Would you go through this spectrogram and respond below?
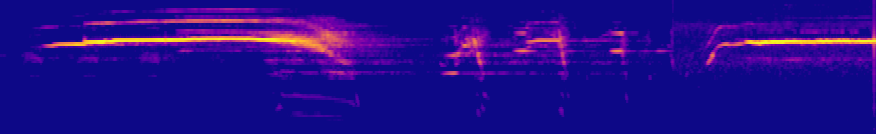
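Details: A bull elk in Banff National Park bugles: a long, high, whistling squeal that slides down into coarse grunts, then rises again.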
